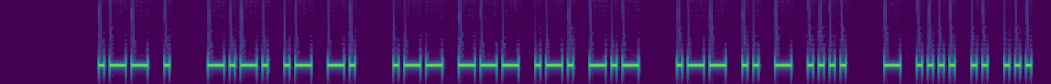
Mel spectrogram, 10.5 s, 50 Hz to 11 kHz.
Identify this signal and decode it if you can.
Morse code, heard as a keyed tone, about 22 wpm, 700 Hz. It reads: WE CAN WORK WITH THIS
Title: Sentences from Top 1000 Words - Review Part 5 - 22wpm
